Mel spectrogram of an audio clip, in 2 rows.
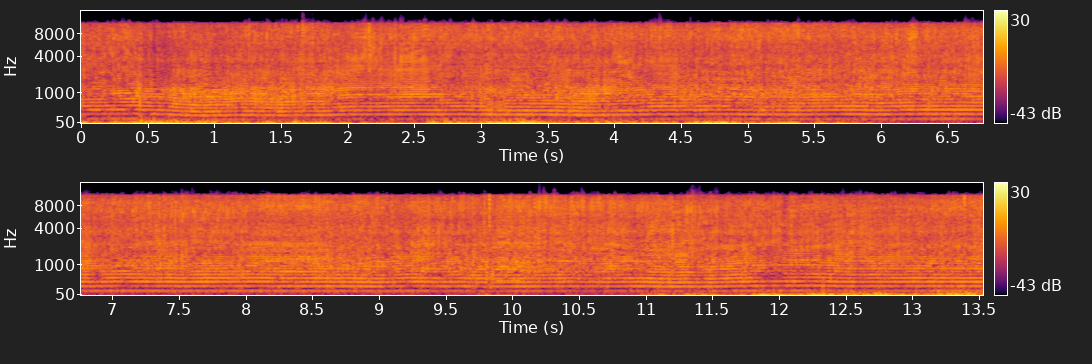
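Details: Ryobi One Plus P2080 18V cordless string trimmer, new out of the box on test: steady high motor whine with clean pitch drifting slightly with line load. The motor runs healthy, but the head wobbles visibly on its single-wheel design.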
